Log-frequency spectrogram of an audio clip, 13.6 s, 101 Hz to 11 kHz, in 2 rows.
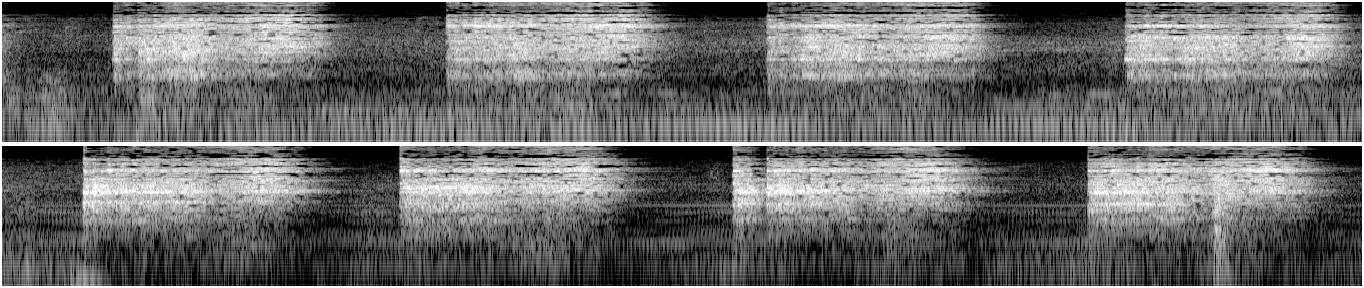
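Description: Small electric grinder grinding a steel bandsaw blade held by hand, in eight even passes of scraping grind, each over a second long and about one every 1.7 seconds, with the motor humming between them.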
